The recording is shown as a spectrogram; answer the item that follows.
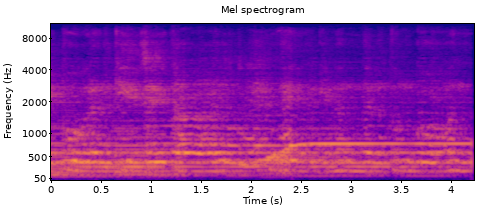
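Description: Hindi devotional song to Krishna (a bhajan), sung over music. About halfway through, a voice slides up into a long held note.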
